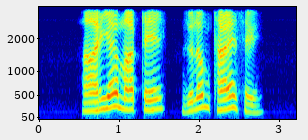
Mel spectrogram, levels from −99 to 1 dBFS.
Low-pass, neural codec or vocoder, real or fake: 3.6 kHz; codec, 24 kHz, 3 kbps, HILCodec; fake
